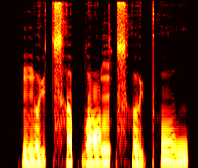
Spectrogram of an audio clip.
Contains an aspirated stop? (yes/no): yes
